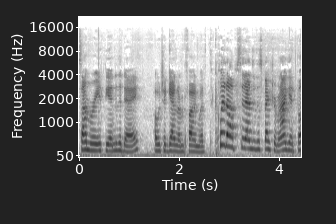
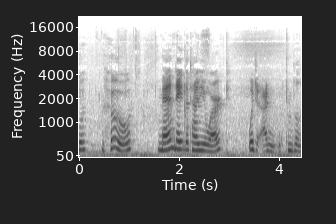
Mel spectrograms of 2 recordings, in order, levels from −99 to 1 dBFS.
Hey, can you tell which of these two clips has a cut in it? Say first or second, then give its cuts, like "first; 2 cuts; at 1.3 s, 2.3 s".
first; 1 cut; at 2.5 s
